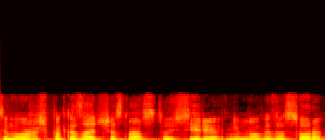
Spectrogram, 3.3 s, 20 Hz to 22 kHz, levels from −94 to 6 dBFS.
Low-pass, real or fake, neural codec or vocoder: 7.2 kHz; fake; codec, 16 kHz, 2 kbps, FreqCodec, larger model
